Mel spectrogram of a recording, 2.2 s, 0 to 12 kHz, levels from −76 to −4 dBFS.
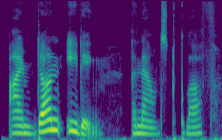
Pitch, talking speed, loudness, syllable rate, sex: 185 Hz, 135 wpm, -19 LUFS, 4.7 syllables/s, female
